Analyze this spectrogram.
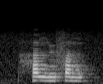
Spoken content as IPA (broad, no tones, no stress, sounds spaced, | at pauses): h ɐ ŋ ʉ f ɐ ŋ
